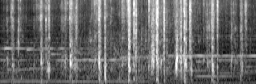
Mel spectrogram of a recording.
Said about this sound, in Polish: koń Hengren poczuł potężną moc tego człowieka, więc chcąc ostrzec swojego pana, zarżał i wbił kopyta w ziemię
